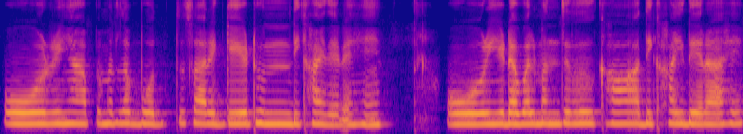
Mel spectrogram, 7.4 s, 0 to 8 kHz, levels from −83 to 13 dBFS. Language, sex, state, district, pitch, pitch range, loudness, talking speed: Hindi, female, Rajasthan, Churu, 250 Hz, 245-250 Hz, -16 LUFS, 160 wpm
